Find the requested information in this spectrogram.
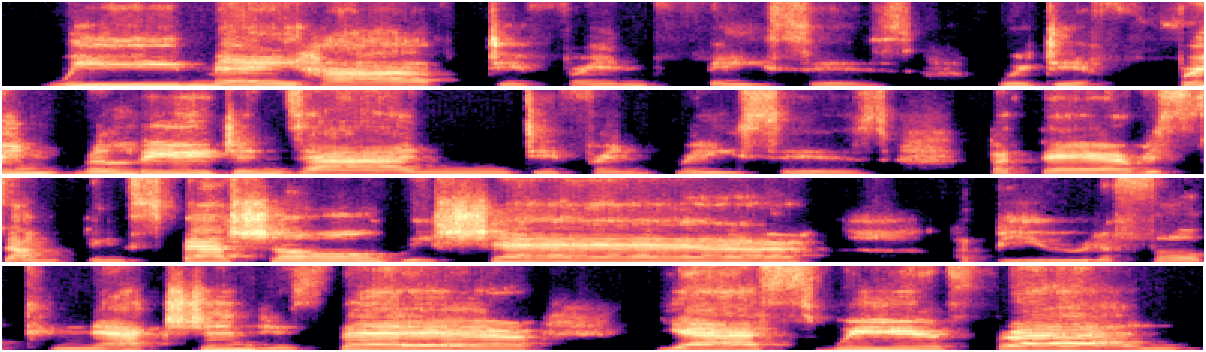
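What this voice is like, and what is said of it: Hoarse singing voice. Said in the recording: “I'm sorry, I'm so hoarse.”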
